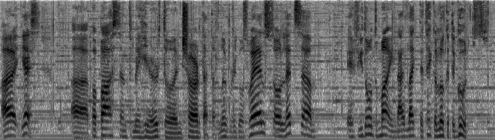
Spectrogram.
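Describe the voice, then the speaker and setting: A man's voice: medium pitch, fairly quick, over music, lightly acted. A man voicing a fussy, nervous young nobleman in a tabletop game, speaking in a hesitant, effusive way. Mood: pleased, eager.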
